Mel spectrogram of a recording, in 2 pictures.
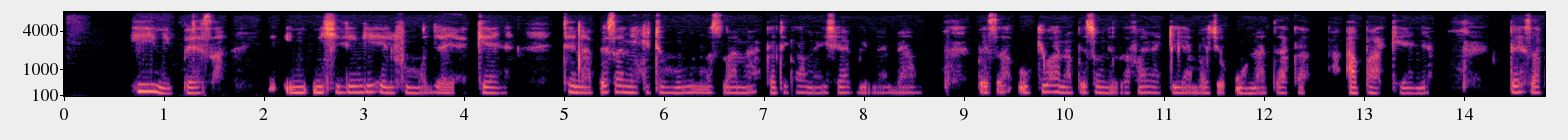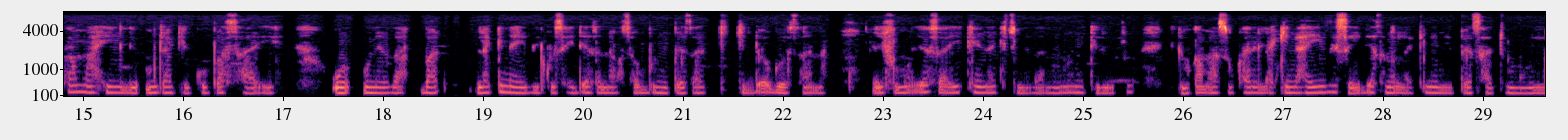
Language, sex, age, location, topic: Swahili, female, 18-24, Kisumu, finance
